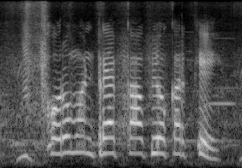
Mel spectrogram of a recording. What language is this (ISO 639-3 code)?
bho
